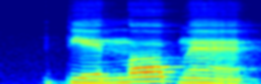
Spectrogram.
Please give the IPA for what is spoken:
pʲe n̪ɔbɛ̃

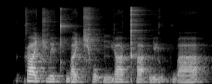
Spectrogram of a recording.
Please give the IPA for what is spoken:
ka˥˧ t͡ɕwe˦t̪ʰwa˧t͡ɕʰo˨ʔ ŋja˨˩ kʰa˨ʔlju˨˩kwa˨˦

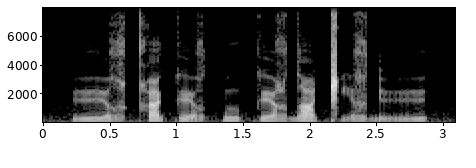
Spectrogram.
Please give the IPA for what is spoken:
ʉː˩˧˩ʁqʰʉ˦kø˧˩˧ʁ k͡pu˦ kø˦ʁdˤʉ˥˨ǁʰi˩˥ʁ ɗʉː˩˥

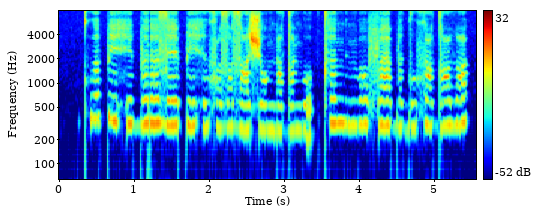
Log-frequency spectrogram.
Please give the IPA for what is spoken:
kʷʰɐ pehe bɐ ɾɐ zɛ pehɘxʷɘzˤɨ zˤa ʃɔ ŋɨ dˤɨŋo | tʰɐŋɘ ŋɔ fabɐɡoxʷɛ dˤuðˤɨ

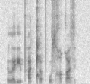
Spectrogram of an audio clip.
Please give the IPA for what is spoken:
lɜɾʲepʰa ǃɜpʰozʁaq ɛz

